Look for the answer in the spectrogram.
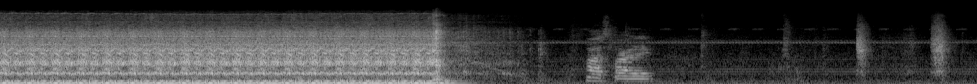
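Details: Porsche 924 with a freshly rebuilt engine, battery terminal getting hot: steady cranking at about four compression beats a second, never firing; owners suspect flywheel or crank timing mark indexed wrong, not confirmed.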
